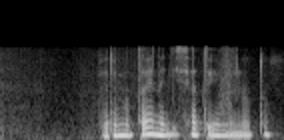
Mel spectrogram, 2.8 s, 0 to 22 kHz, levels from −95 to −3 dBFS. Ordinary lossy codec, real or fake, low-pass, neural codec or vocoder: none; real; 5.4 kHz; none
